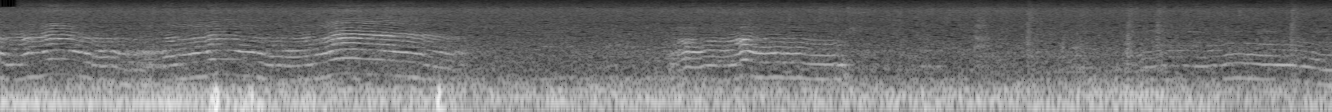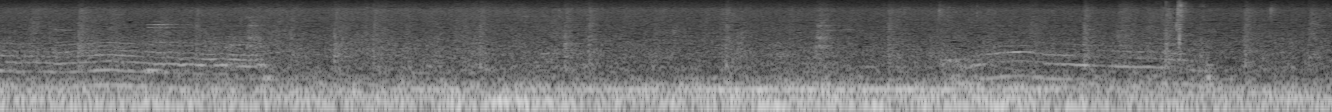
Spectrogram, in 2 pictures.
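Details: Cats playing, drawn-out wavering yowls with wobbling harmonic contours, several long warbling cries in the first half and softer drawn-out yowls later, over a steady low rumble of background noise.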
